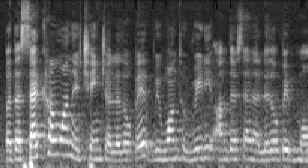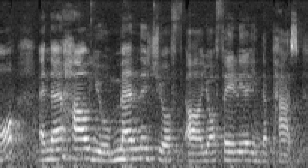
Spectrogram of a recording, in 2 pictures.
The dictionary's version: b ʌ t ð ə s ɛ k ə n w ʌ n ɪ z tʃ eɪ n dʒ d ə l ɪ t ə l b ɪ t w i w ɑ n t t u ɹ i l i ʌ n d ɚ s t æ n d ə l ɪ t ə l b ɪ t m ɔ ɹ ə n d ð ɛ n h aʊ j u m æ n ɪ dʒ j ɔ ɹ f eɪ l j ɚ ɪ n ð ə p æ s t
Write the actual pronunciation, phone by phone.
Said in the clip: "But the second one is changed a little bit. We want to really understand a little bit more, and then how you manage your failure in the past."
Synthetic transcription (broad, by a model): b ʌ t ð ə s ɛ k ə n w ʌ n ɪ tʃ eɪ n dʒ ə l ɪ t ə l b ɪ t w i w ɑ n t t u ɹ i l i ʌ n d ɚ s t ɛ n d ə l ɪ t ə l b ɪ t m ɔ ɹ ə n d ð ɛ n h aʊ j u m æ n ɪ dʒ j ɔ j f eɪ l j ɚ ɪ n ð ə p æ s t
